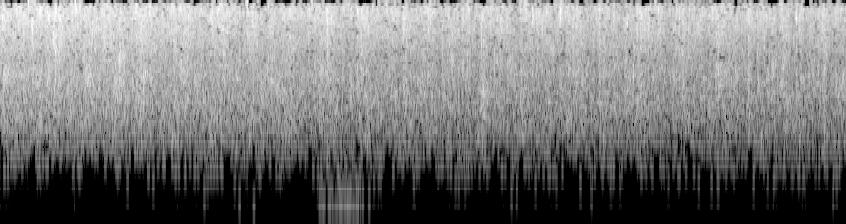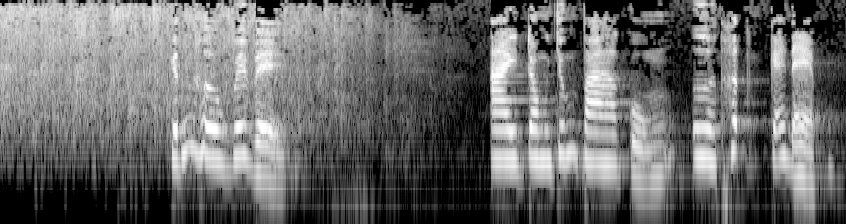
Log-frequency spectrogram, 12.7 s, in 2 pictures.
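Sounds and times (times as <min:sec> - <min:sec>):
long loud applause from a large crowd: 0:00.0 - 0:09.4
speech: 0:07.6 - 0:08.6, 0:10.2 - 0:12.6.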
